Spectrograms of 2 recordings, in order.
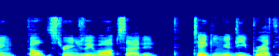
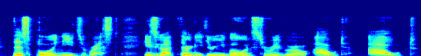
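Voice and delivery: higher scolding, rising to sharp orders; shouting; 6 semitones higher, 4 dB louder than usual. A narrator's reading. Madame Pomfrey throwing out the team, raised-voice scolding. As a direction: order them out, pitch climbing to the last word.

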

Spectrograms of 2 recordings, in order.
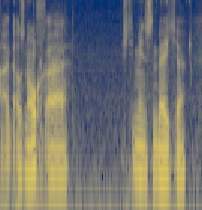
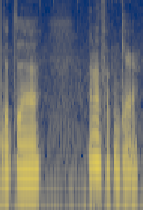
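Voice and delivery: ordinary talk

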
